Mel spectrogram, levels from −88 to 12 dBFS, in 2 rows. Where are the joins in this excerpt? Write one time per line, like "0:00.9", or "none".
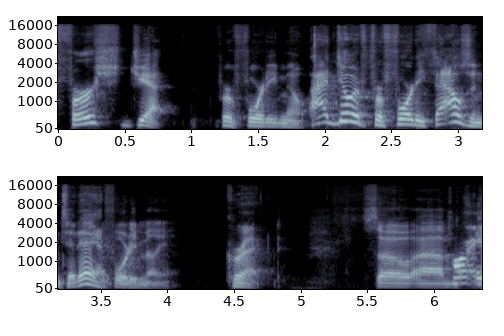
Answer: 0:03.5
